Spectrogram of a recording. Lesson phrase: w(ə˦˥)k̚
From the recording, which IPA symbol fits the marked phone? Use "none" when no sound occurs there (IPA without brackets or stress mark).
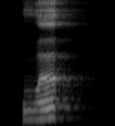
ə˦˥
